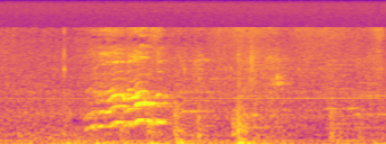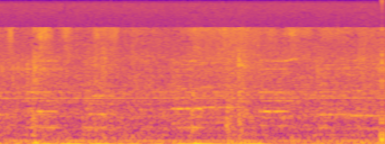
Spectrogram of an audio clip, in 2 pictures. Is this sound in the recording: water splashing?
no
